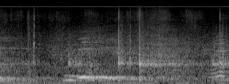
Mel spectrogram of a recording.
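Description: A man's voice with no clear words, over a few short, sharp taps of juggling balls.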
